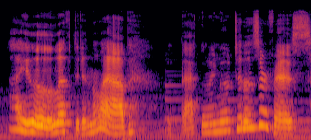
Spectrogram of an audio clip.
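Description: A female-sounding voice does a put-on character voice at medium pitch and a fairly slow pace. Clear music plays in the background. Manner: nervous, hesitant.

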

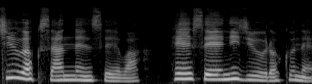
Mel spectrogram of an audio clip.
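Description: A woman speaks on a very clean recording with a silent background. The sound is dry and close, with no echo. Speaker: municipal newsletter reader. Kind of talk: reading aloud.

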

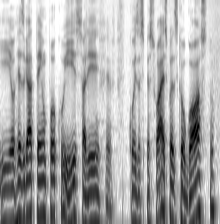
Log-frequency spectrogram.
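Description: At a moderate pace, the speaker talks with a Brazilian accent and ordinary pitch variation. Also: man. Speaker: animation film director; interview guest. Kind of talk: interview conversation. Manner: halting. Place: studio.

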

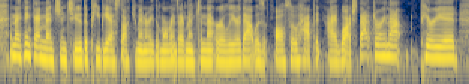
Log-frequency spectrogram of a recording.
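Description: A woman with an American accent talks at a very fast pace with hardly any pauses. Her pitch is very deep and low, and her loudness stays very even. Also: ordinary pitch variation. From US West (California). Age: 40s. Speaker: interview guest. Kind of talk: personal interview. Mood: candid, reflective. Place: studio. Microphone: studio mic.

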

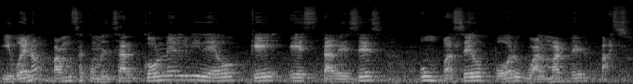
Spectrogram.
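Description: With noticeable background noise, a man speaks very slowly at a high pitch, with ordinary pitch variation. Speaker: vlogger. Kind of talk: casual vlog chat. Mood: cheerful, laughing. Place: home room. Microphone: camera far.

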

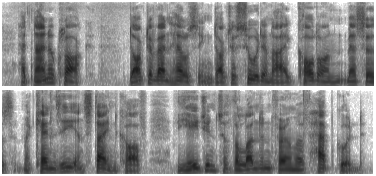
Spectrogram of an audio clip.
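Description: Text read aloud, natural-voiced

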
